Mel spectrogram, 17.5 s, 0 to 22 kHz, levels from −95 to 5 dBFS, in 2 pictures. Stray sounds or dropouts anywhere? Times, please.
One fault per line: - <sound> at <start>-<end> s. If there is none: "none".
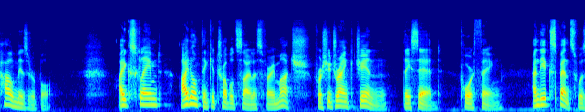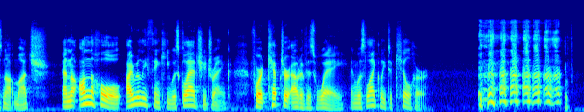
- laugh at 15.9-17.4 s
